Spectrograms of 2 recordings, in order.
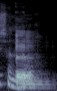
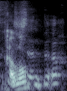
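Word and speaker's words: Sándor: Mon prénom en fait c'est Chandor mais avec le S parce en en hongrois le S se prononce Ch.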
